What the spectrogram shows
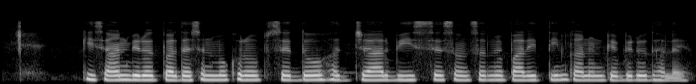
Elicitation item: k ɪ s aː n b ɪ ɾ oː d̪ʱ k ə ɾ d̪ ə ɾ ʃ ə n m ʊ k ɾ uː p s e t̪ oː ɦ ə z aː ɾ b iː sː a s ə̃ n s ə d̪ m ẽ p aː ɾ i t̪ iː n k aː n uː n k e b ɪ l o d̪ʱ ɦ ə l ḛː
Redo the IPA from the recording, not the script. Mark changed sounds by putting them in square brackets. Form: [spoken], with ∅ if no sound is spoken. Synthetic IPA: k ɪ s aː n b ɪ ɾ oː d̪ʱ [p] ə ɾ d̪ ə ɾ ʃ ə n m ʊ [kʰ] ɾ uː p s e [d̪] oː ɦ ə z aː ɾ b iː sː [e] s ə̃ n s ə d̪ m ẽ p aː ɾ i t̪ iː n k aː n uː n k e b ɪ [ɾ] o d̪ʱ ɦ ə l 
